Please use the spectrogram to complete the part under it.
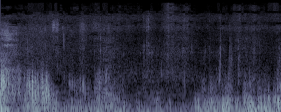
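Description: Strong, steady wind on a hilltop buffets the microphone in low rumbling gusts, with no voices, filling the whole stretch outdoors.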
